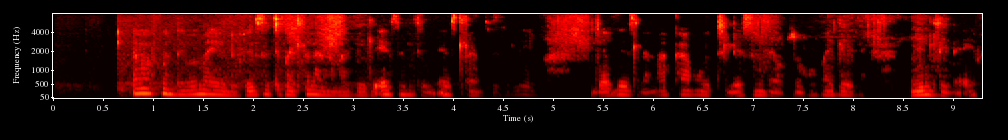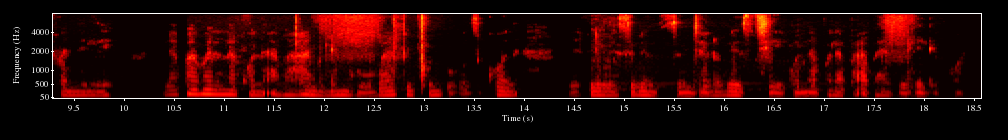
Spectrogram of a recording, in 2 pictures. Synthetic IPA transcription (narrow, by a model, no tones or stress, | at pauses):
aβafundʱɛβɛmajunivesitʰiβaɬalaŋamaβiliezind͡ɮʱinieziɬand͡zʱeɣilɛjɔnd͡ʒʱalɔezilamakʰaβotʰilezindʱawɔzoɣuβalɛlaŋɛnd͡ɮʱɛla̰ʔɛfanɛlɛjɔ | lapʰaːβalalakʰɔna̰ʔa̰βahambʱileŋuβɔβafiǃʰimbʱɔezikʰɔna | βefiɛβɛsɛβend͡zʱisɛnd͡ʒʱalɔβezit͡ʃʰijɛkʰɔnapʰɔlapʰa̰a̰βajazɛlɛlɛkʰɔːna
